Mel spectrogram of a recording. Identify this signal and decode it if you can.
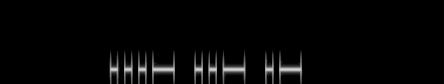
Morse code, heard as a keyed tone, about 17 wpm, 700 Hz. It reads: VUA
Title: All Cut Numbers - 3-Digit 17wpm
